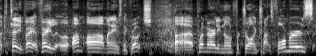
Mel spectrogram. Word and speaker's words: Roche: But it's pronounced like the cock, Roche.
